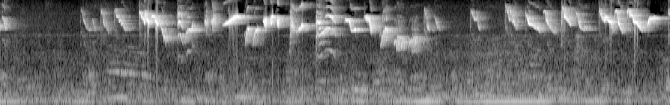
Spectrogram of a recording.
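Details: Dakun white-eye, a kept bird singing energetically in a dense forest style with many varied fill-ins, meant to provoke other white-eyes into singing; high, rapid chirped and whistled phrases, mostly descending slurs, in bursts after a quiet first second.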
